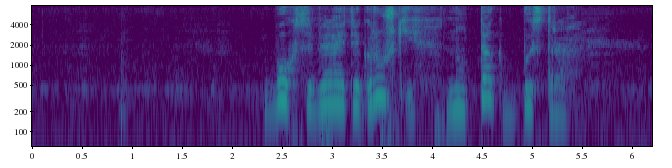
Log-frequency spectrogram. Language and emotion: Russian, sad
